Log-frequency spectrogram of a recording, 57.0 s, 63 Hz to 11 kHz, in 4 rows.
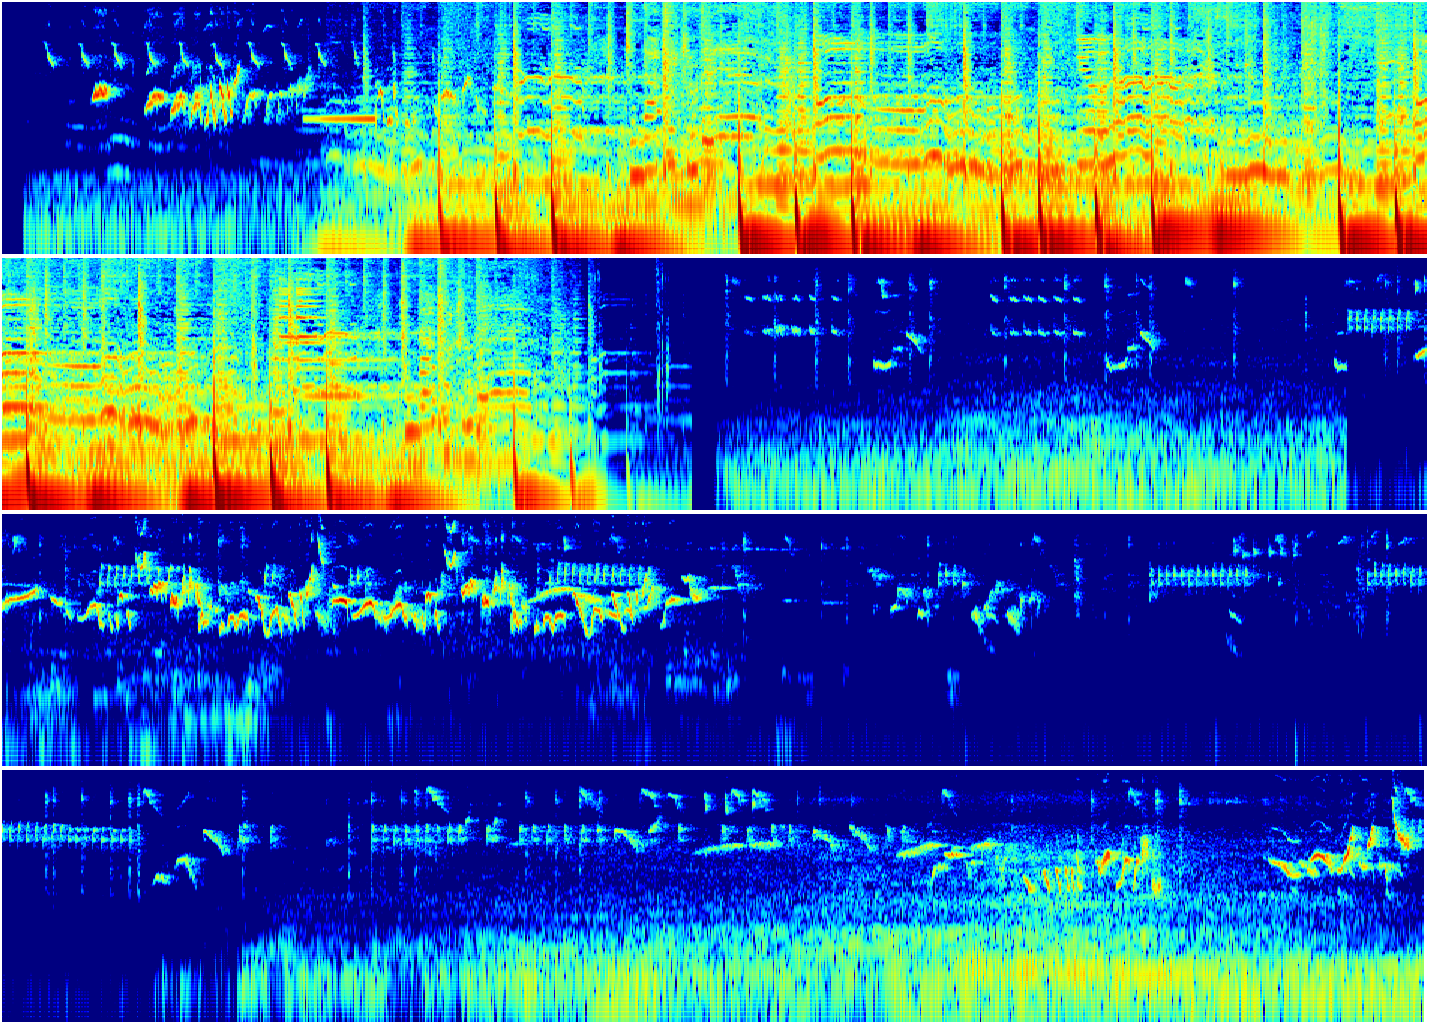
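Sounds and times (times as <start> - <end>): birds singing whistled phrases: 0.3 - 6.1, 21.5 - 26.3, 27.6 - 56.9.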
